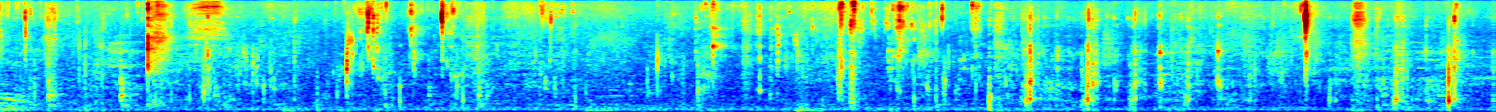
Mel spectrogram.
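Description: Close-miked eating sounds of someone eating buckwheat dhido with curry by hand: irregular wet mouth clicks and smacks of chewing.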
